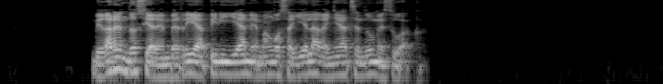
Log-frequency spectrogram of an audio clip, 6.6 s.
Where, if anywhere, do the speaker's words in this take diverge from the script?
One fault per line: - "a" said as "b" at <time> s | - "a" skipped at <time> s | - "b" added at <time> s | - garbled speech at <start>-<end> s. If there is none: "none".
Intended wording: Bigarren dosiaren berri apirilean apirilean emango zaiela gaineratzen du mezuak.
- "apirilean" skipped at 2.6 s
